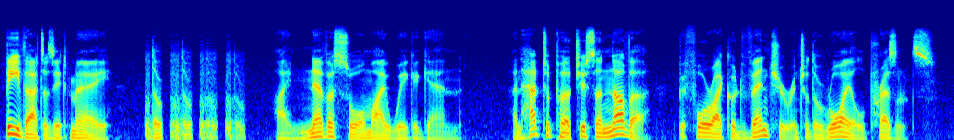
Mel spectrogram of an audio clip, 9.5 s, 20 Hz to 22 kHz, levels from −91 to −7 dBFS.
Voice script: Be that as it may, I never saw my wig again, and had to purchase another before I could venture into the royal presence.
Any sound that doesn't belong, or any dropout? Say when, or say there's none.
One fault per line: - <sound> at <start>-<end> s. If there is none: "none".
- laugh at 1.4-2.5 s
- dropout at 5.7-5.8 s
